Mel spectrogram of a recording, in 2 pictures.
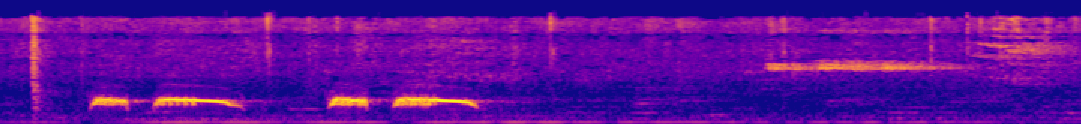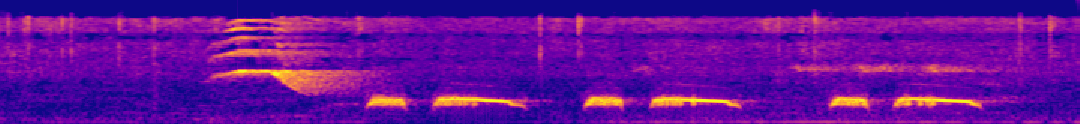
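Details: Spotted dove of the Javanese type gives soft, low hooting coos in short two- and three-note phrases, each ending in a falling slur, repeated in bursts; a brief higher chirp and a sweeping whistle from another bird are also heard.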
